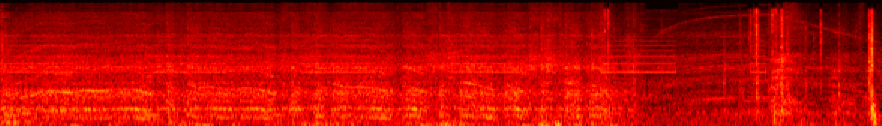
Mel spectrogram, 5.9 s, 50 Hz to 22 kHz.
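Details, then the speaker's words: 2008 Subaru WRX bought as dead, first start attempt: uneven, labouring crank for about four seconds, never fires, ends with clicks; owner suspects low compression, possibly fuel or spark. "First attempt at starting. That sounds kind of like low compression, maybe."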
